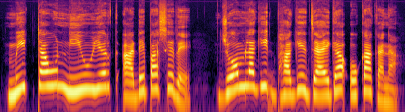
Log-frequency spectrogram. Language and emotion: Santali, neutral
